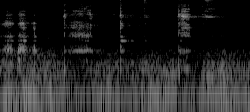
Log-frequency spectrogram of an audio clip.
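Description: A fork cuts through the pastry crust of a steak and Guinness pie, making short, bright, crackly crunches over a faint low hum. The crunch shows the crust is crisp, flaky and baked through.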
